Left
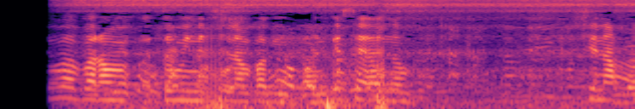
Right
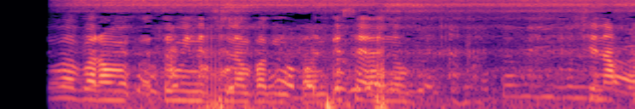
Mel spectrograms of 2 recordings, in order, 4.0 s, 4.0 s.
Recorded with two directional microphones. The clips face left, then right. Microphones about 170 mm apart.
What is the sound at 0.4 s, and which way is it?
Speech, centre (ahead or behind).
